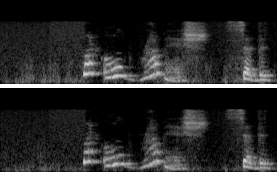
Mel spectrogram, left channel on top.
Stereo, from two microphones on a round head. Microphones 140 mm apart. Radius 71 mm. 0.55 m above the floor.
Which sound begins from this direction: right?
A woman speaking, at 0.8 s.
